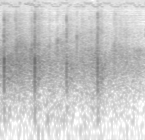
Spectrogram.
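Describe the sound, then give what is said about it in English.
Applause for guests at a church service: a faint, even patter of clapping with a few sharper claps standing out. “Why don't you applaud them for being here in the house of the Lord?”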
